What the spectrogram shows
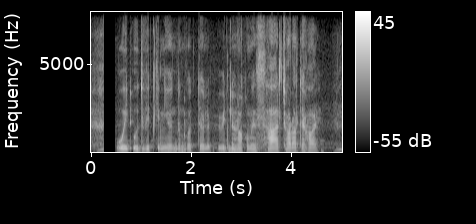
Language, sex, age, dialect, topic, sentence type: Bengali, male, 18-24, Standard Colloquial, agriculture, statement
